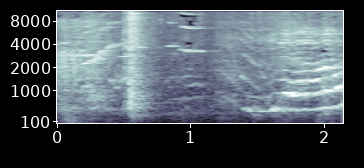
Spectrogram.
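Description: A single sharp click about half a second in, then a young child's high-pitched voice calling out, rising and falling, from about a second and a half in.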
